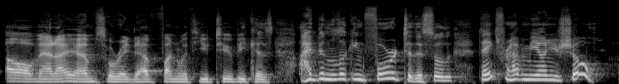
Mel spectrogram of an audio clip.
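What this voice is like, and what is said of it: Slight Canadian accent. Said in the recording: “I heard a little bit of an accent when you said show ... I'm Canadian”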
